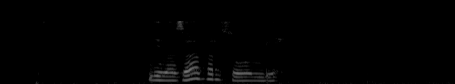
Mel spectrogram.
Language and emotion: Russian, neutral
